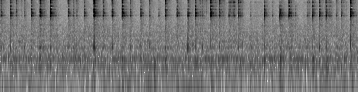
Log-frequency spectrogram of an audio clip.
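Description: Long acrylic nails tap the lower bowl of a hollow, clear glass goblet decorated with glitter swirls. The result is a quick, uneven run of many light, bright clinks, each ringing only briefly over a faint low background hum.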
